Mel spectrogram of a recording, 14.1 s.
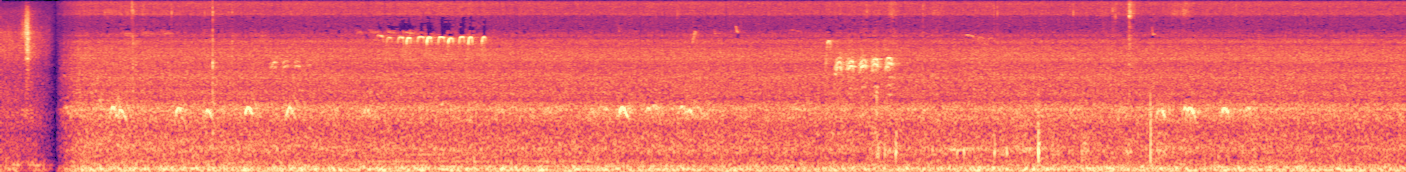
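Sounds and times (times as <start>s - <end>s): steady low rumble: 0.0s - 14.0s
birds calling: 0.8s - 5.0s, 5.8s - 12.9s
high bird trill: 8.2s - 10.1s.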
